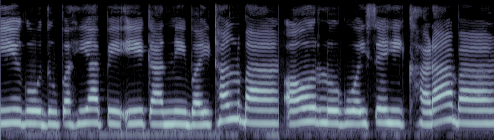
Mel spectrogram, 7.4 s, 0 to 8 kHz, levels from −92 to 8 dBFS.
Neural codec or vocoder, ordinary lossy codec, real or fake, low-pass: none; none; real; 7.2 kHz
